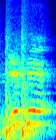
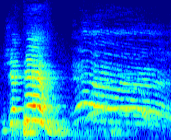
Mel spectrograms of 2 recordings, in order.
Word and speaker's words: Je t'aime: How do you say that? Je t'aime. Yeah, that's good. Is that correct? Je t'aime.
